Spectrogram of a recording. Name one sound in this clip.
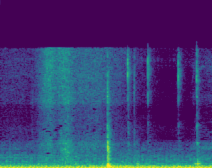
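A switch on an overhead light clicks.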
